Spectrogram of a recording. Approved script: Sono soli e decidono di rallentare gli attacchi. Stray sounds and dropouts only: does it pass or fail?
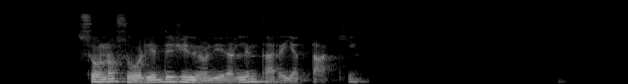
pass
